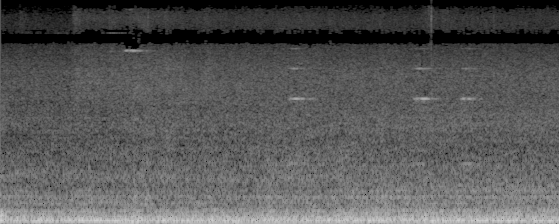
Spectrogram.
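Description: Steady low rumble of a double-decker bus's engine and road noise, heard from inside the cabin, with a few faint short high tones near the middle.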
